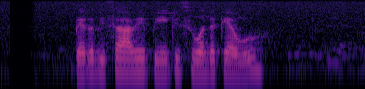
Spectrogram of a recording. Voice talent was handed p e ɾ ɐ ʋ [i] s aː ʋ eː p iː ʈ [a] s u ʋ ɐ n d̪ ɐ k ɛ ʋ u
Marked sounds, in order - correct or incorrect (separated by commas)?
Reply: correct, incorrect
